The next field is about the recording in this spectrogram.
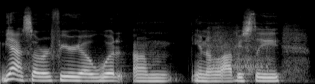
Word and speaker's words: Refugio: So this week they'll have um, Refugio. I think I'm saying that right. – Uh, I'll, I'll, correct you so you don't get you don't get butchered by the. It's Refugio. – Refugio. Ref, okay. – Refurio, Yeah. They'll, it's weird pronunciation. It's one of it's one of our weird Texas pronunciations.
